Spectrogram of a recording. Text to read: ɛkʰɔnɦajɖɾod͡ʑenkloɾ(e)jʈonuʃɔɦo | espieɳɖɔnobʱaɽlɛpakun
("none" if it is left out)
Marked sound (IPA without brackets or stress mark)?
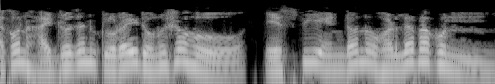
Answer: a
